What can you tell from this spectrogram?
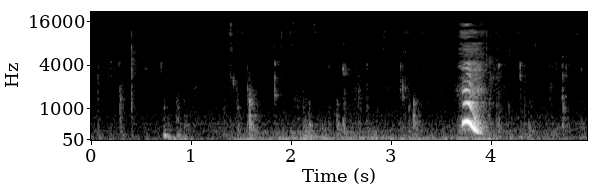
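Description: A person chewing a bite of chicken: faint mouth clicks and small crunches. About four seconds in comes one short, loud vocal sound that falls in pitch.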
